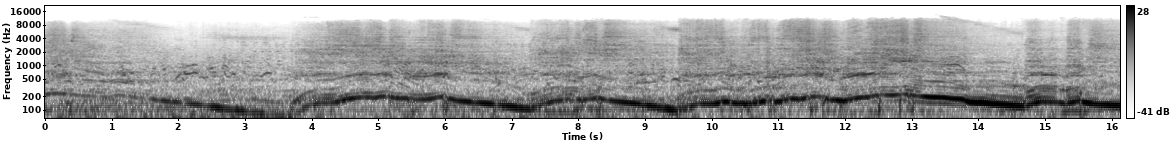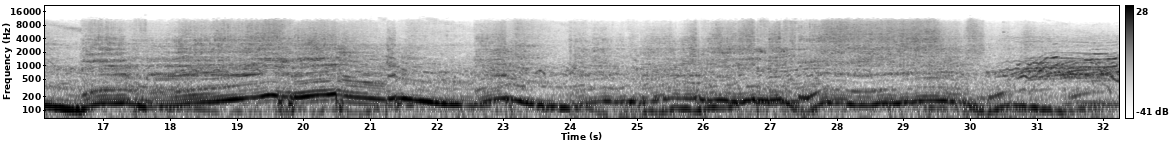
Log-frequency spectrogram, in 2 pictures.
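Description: Off-road race car's engine revving up and down over and over, a rise and fall every two to three seconds, as it is driven hard across a loose dirt course.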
